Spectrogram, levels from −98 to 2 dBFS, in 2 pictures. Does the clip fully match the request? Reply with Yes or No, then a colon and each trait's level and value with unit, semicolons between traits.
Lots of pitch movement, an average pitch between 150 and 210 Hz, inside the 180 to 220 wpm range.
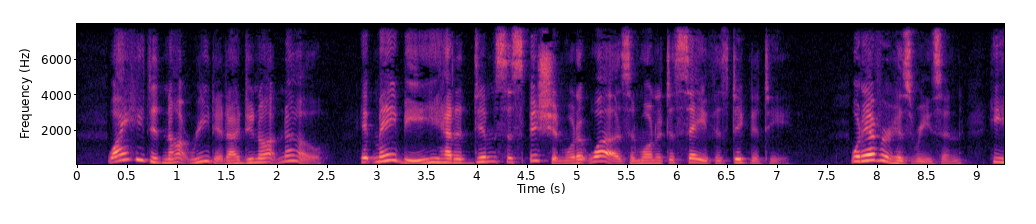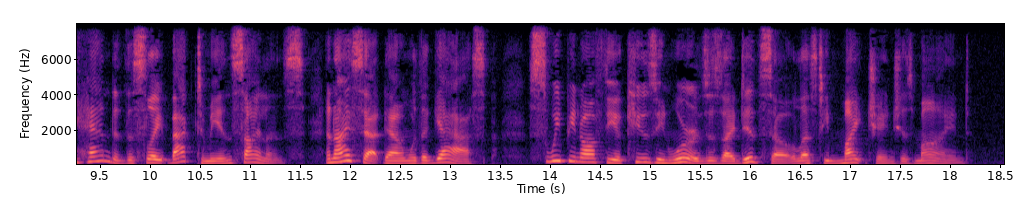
Yes: wide, 7.8 semitones; medium, 185 Hz; average, 195 wpm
